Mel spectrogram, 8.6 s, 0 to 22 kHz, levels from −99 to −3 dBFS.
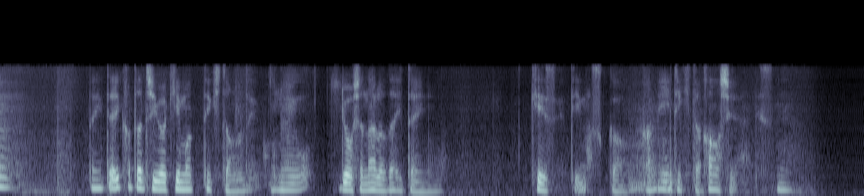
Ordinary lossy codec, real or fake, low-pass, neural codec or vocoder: none; fake; 5.4 kHz; codec, 16 kHz, about 1 kbps, DyCAST, with the encoder's durations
